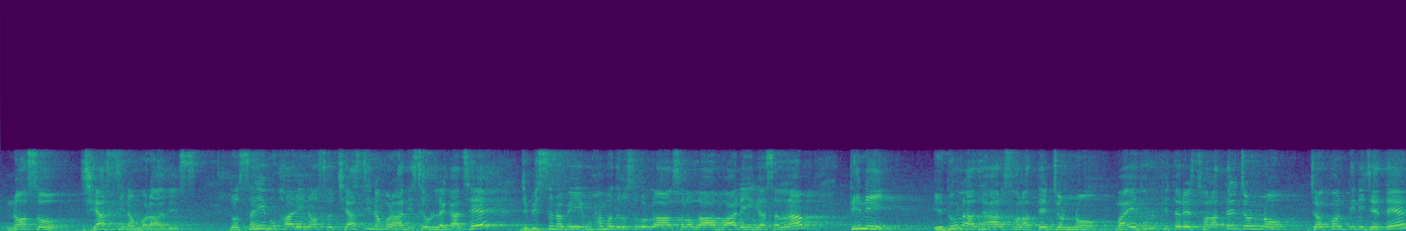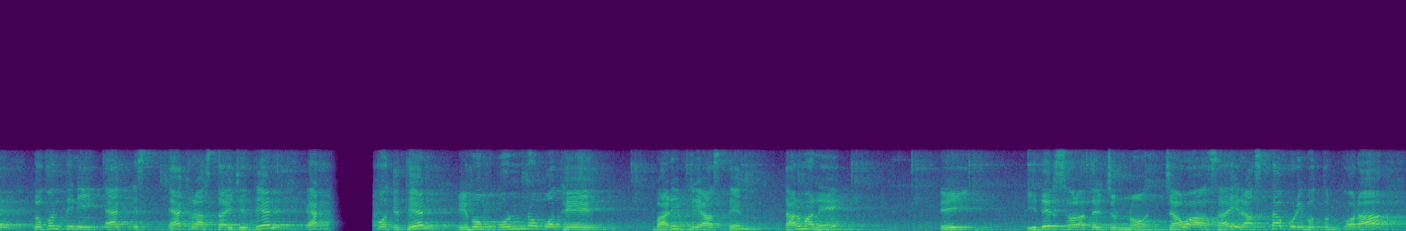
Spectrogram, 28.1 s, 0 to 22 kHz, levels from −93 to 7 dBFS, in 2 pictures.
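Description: At 17.36 s packets were likely held up in transit and the jitter buffer ran dry, producing a call audio freeze: the receiver stretched the last sound into a fading buzz that falls to near silence for about 330 ms. When the packets arrive at 17.80 s, playback resumes where it stopped, having gained 433 ms of delay.

At 17.98 s the receiver discards a backlog of roughly a third of a second of audio to recover that lag. This skip ahead joins both sides of the jump almost directly, so the sound lurches forward with a missing stretch.

From 19.55 to 22.03 s the jitter buffer still holds more audio than it aims for. It runs a jitter buffer speed-up, repeatedly trimming pitch-period-sized pieces, about 150 ms in total. The sound plays 6% faster at unchanged pitch and comes across as slightly hurried. Throughout, the G.722 call codec leaves nothing above 8 kHz.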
